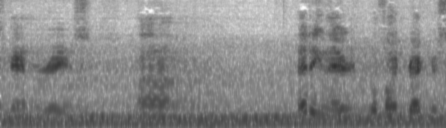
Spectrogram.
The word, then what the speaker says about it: Grand Marais: Is it Marais? I think I've been saying it wrong. I think it's Grand Marais.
